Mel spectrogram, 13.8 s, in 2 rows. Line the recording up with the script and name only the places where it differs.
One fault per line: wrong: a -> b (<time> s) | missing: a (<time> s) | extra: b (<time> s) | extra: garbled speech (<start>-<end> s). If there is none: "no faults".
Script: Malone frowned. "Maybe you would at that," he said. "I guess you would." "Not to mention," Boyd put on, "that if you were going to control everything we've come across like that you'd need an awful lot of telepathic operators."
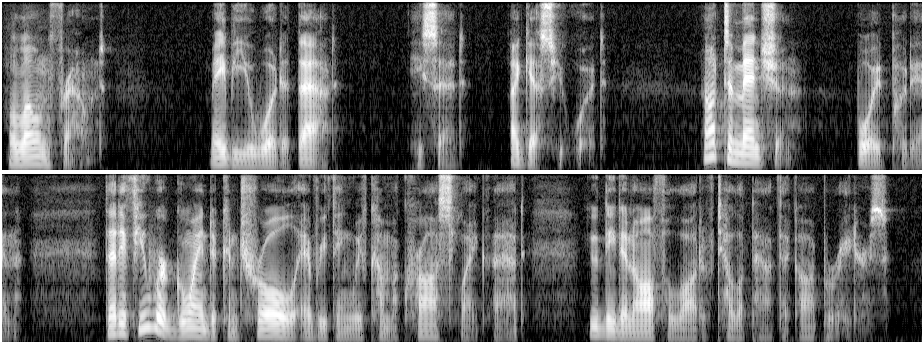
wrong: on -> in (6.8 s)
